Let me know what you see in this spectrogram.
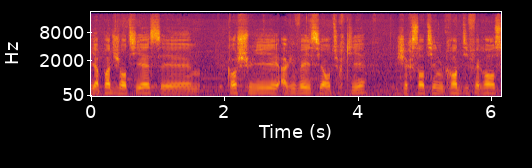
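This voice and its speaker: Against noticeable background noise, a man of medium pitch talks at a moderate pace in a monotone, flat intonation. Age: 20s. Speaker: long-distance cyclist. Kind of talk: interview testimony. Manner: hesitant, many fillers.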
